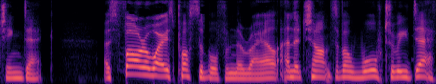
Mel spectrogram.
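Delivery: plain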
